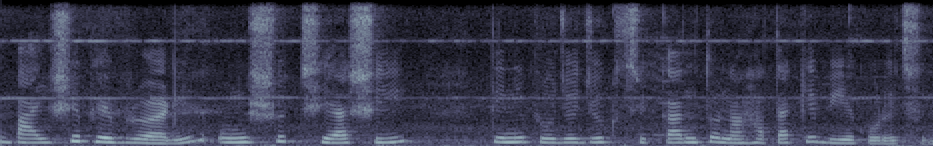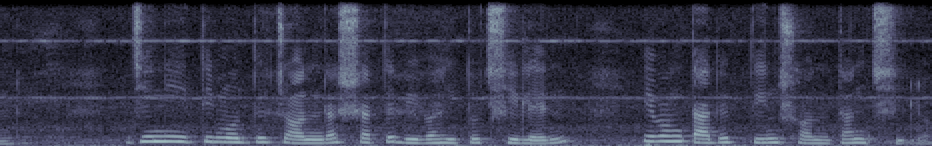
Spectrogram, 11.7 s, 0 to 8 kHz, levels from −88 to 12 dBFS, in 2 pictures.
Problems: constant background noise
